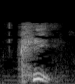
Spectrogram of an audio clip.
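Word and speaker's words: key (χ): The way you really pronounce it is key. But you can go like C-H, Christ.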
